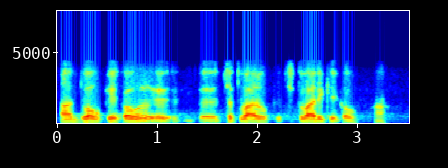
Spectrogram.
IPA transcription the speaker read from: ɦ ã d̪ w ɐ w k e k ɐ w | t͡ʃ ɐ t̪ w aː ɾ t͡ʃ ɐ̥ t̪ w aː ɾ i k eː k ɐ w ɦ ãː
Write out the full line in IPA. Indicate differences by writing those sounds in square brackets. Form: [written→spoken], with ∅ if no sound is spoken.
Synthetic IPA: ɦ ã d̪ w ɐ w k e k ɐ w | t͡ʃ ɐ t̪ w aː ɾ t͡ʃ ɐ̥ t̪ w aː ɾ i k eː k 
